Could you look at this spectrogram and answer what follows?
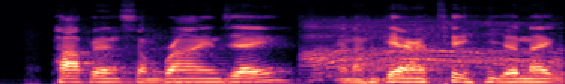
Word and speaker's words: Jai: But if you go to my website, Brian J Music, Brian J, the J is spelled J-A-I.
